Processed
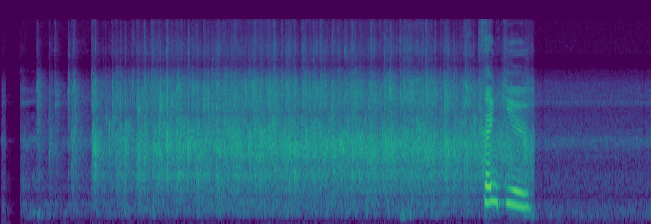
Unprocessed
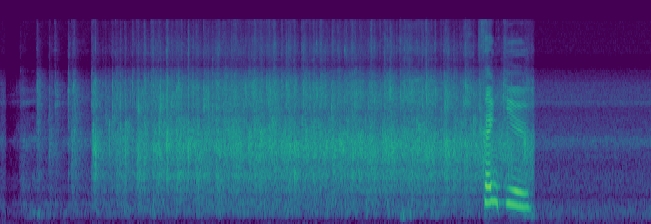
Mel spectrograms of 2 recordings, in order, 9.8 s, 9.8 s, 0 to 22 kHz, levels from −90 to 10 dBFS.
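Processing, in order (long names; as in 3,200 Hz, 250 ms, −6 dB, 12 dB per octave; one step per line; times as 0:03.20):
noise gate with hold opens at −42 dBFS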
